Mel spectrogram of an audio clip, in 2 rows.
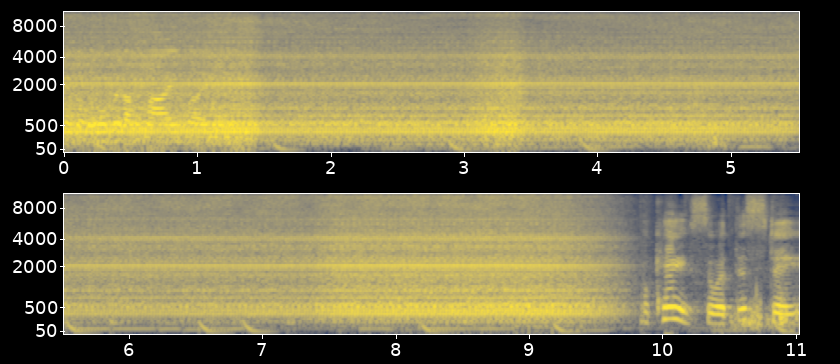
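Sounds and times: air compressor running: 0.0s - 10.9s
airbrush spraying hiss: 0.2s - 9.8s.

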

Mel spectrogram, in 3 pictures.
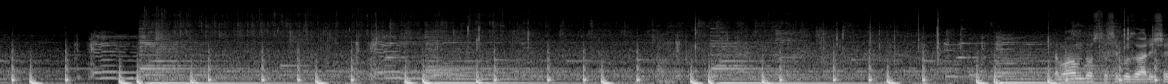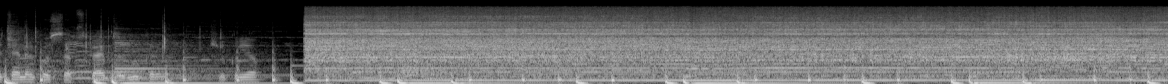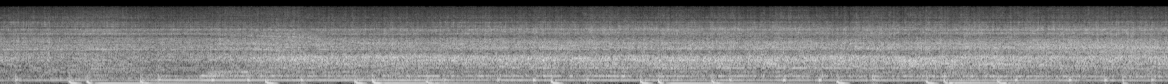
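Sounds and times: blender running: 14.7s - 35.0s.

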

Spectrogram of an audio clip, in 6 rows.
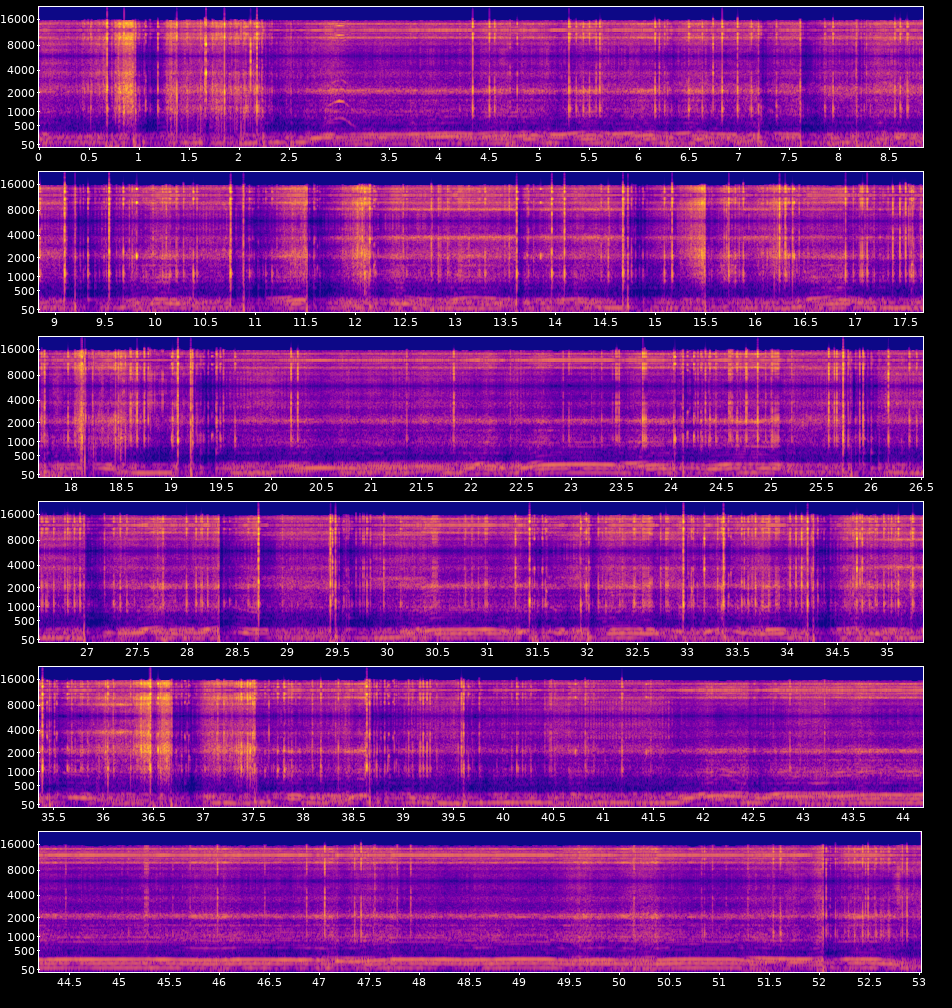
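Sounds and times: hull slapping on waves: 0.0s - 2.7s, 4.2s - 20.4s, 21.2s - 41.7s
watercraft engine revving: 0.0s - 53.0s.

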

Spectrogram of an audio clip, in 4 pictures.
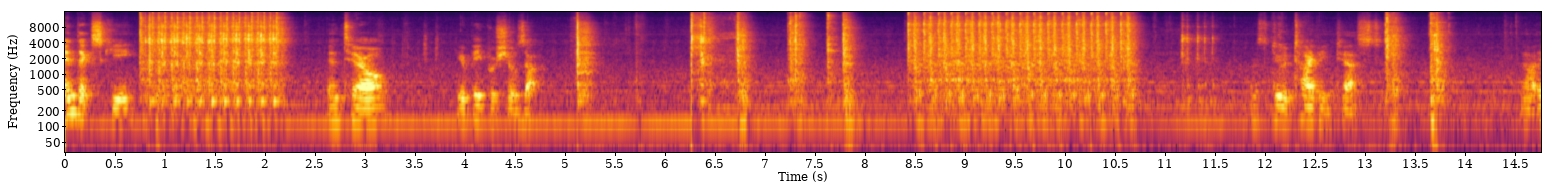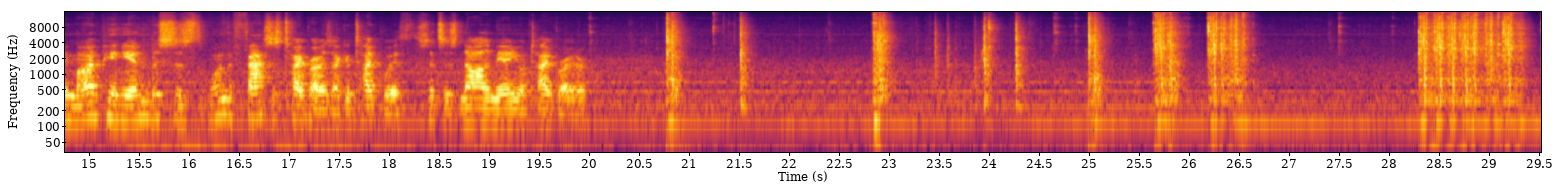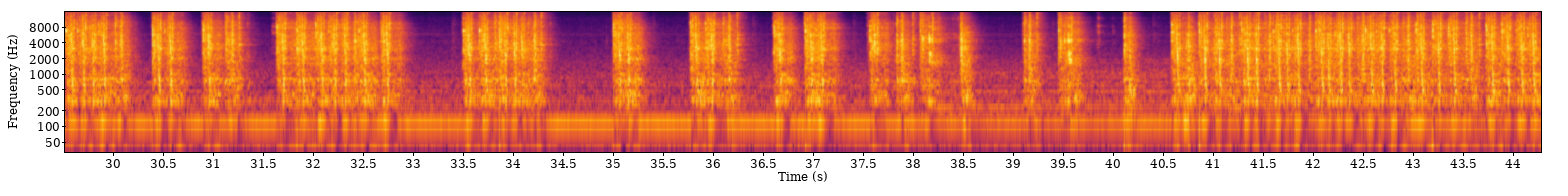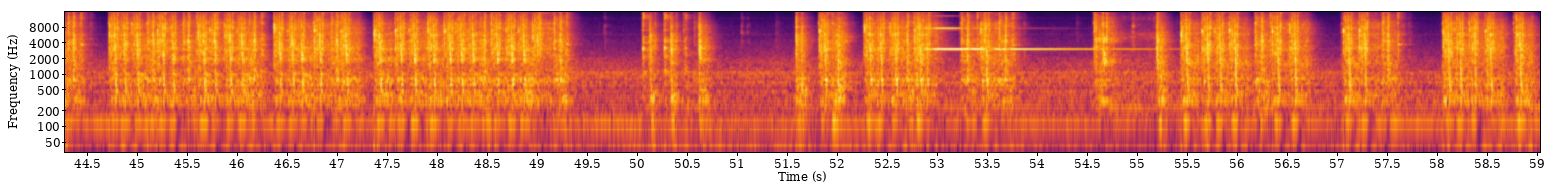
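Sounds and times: electric typewriter typing: 0.7s - 2.3s, 6.3s - 11.5s, 13.2s - 13.9s, 22.8s - 23.1s, 25.0s - 26.7s, 28.3s - 34.4s, 35.0s - 49.4s, 50.0s - 50.8s, 51.6s - 59.0s
typewriter motor hum: 0.7s - 2.3s, 6.2s - 11.6s, 13.2s - 13.9s, 22.8s - 23.1s, 25.0s - 26.8s, 28.2s - 34.4s, 35.0s - 49.4s, 51.6s - 53.8s, 54.6s - 59.0s.

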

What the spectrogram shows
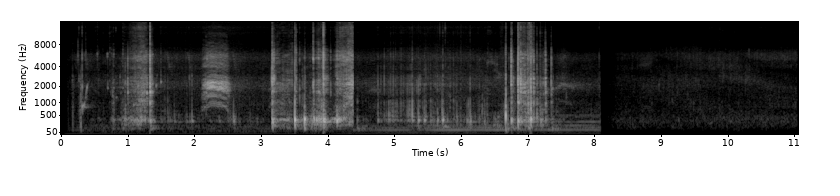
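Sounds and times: metal ladle scraping in bucket: 0.7s - 8.1s
crow cawing: 2.1s - 2.7s, 7.5s - 7.9s.

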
